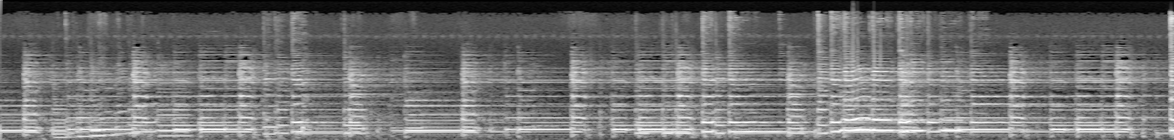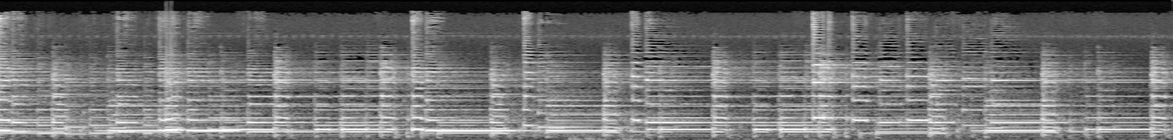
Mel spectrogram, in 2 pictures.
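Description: Background music: a guitar playing picked notes and chords.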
